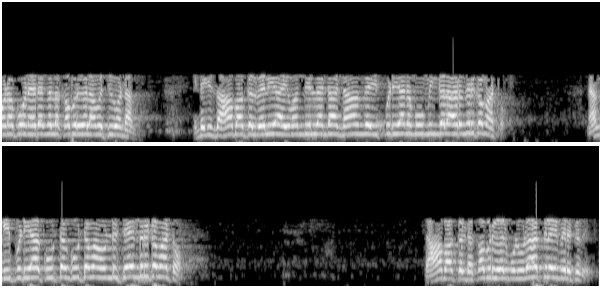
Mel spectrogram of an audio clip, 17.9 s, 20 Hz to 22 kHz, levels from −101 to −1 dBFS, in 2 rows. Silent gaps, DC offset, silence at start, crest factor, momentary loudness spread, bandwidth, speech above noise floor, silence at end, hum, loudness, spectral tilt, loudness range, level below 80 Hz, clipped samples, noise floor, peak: none; under 0.1%; 0 s; 14 dB; 6 LU; 2.7 kHz; 63 dB; 0.15 s; none; -12 LUFS; -9.5 dB/octave; 6 LU; -48 dBFS; under 0.1%; -75 dBFS; 0 dBFS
